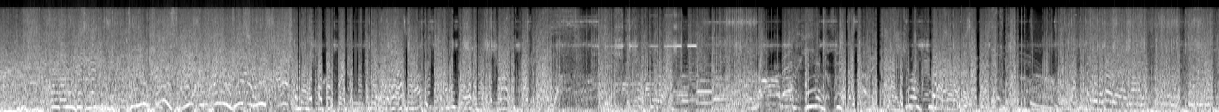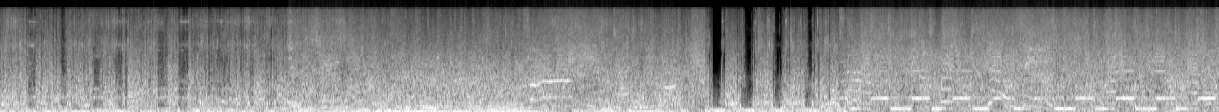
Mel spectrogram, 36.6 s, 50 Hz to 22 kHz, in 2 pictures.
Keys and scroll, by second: 4.0 Page_Down, 28.4 Page_Down, 36.5 space.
